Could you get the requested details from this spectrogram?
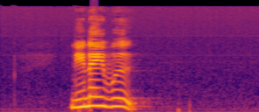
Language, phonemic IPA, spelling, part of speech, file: Tamil, /nɪnɐɪ̯ʋɯ/, நினைவு, noun, Ta-நினைவு.ogg
- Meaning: 1. memory; mind (as the seat of memory) 2. thought, idea 3. consciousness 4. reflection, consideration 5. memorandum, memento 6. recollection, remembrance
